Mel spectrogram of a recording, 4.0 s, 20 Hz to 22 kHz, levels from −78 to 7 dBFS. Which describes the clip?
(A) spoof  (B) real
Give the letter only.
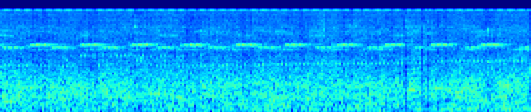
B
